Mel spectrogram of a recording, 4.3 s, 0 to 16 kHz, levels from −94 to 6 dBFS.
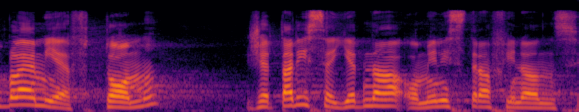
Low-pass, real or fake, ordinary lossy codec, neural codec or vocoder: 10.8 kHz; real; AAC, 96 kbps; none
